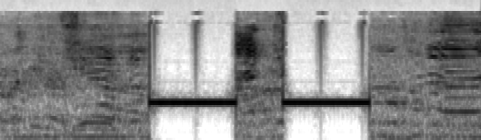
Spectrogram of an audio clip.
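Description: Two censor bleeps, each a steady high tone about half a second long that replaces all other sound, dubbed over swearing in a heated street argument; raised voices are heard before and between them.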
